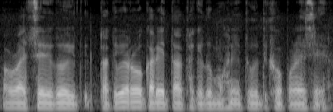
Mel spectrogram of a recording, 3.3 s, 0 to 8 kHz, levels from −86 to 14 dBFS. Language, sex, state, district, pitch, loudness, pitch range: Nagamese, male, Nagaland, Kohima, 85 Hz, -20 LUFS, 75-85 Hz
